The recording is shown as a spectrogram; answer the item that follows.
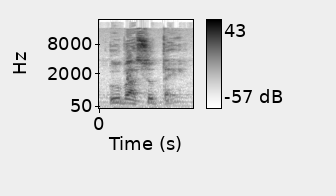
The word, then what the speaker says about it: ubasute: This was a common practice years ago, centuries ago, called ubasute.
